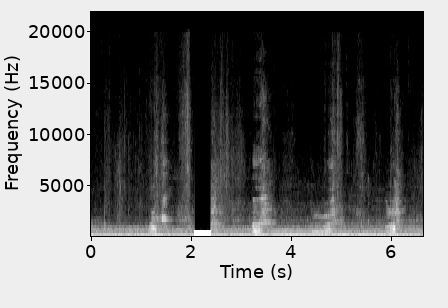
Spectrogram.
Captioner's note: groaning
